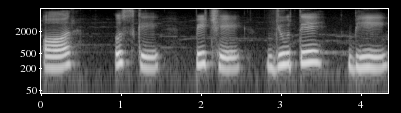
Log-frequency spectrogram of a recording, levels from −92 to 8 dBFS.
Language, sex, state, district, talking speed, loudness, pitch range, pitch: Hindi, female, Himachal Pradesh, Shimla, 70 wpm, -15 LUFS, 210-260 Hz, 230 Hz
